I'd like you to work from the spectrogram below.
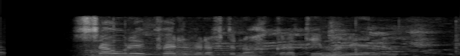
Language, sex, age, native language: Icelandic, female, 12, Icelandic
